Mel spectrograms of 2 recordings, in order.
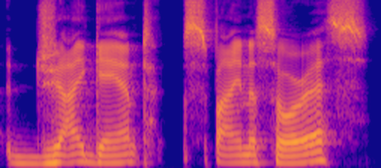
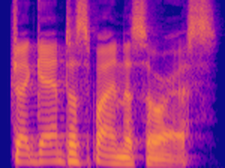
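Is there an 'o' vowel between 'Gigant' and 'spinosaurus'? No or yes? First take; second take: no; yes. First: It is said without a vowel after 'Gigant'. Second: It is said with an 'o' after 'Gigant'. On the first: The speaker calls it wrong. "I hate that you have to say it like that" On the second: The speaker calls it right. "There should be an O in there"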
